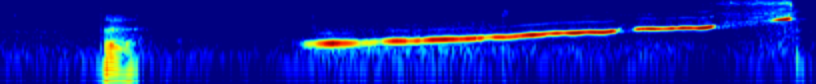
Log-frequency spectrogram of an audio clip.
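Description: A brief vocal sound, a pause, then one long whistled tone sliding smoothly upward in pitch, breaking briefly before rising higher, close and clear.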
